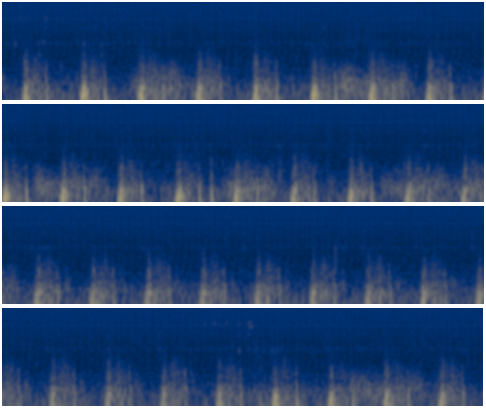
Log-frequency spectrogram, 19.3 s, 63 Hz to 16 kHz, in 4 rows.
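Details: Heart that becomes unstable under compression: muffled heartbeats about 105 per minute with uneven spacing and varying loudness, an irregular rhythm.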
